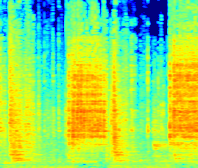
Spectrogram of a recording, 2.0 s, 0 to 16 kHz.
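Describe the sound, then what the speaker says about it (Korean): A pulley rig lifts a cable car's nearly 6 cm thick high-strength steel wire during maintenance. It gives about four loud, close bursts of clicking, ratcheting mechanical noise separated by brief pauses. "도르래까지 설치해 뭔가를 들어 올리려는 모양인데요."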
